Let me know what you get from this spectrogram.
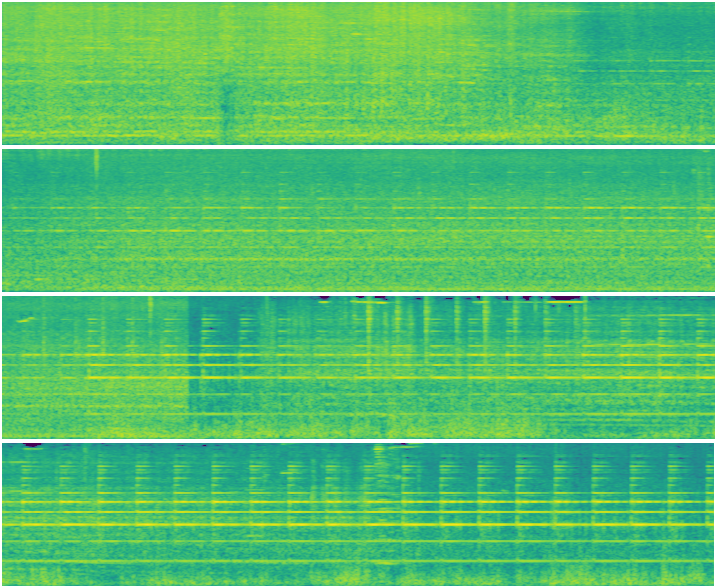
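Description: Freight cars of a long manifest train rolling past on steel wheels, the rail noise fading to a low rumble as the train moves away. About halfway in, an approaching diesel locomotive's air horn sounds a long, steady multi-note chord that holds to the end.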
